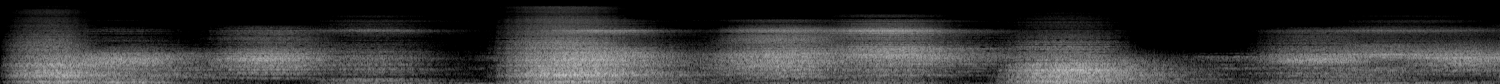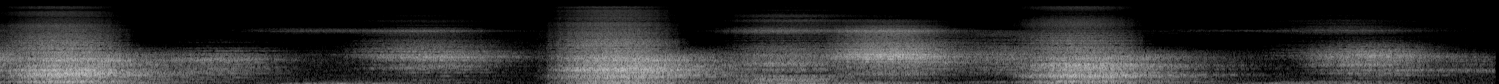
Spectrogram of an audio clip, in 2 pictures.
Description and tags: portal whisper
Just a mystery sound I've recorded and composed with Audacity. It would be good if you inform me when you use it in the comments section :)
ghost, horror, mystery, whisper, whispering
